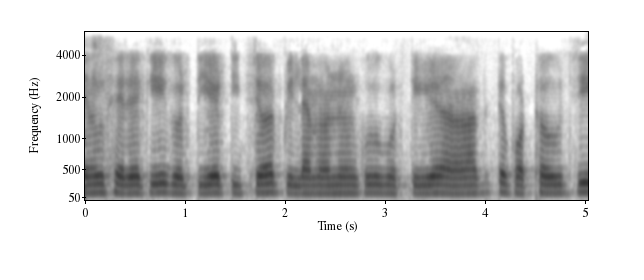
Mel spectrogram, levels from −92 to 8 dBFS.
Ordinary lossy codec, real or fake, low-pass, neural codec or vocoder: AAC, 24 kbps; fake; 5.4 kHz; codec, 16 kHz, 2 kbps, FunCodec, trained on LibriTTS, 25 frames a second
